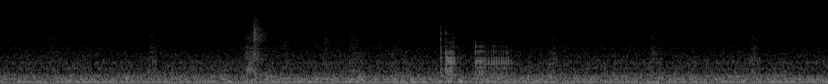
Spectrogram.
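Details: Casablanca Hampshire ceiling fan, about 2007–08 vintage, running in reverse, where it is louder: a steady low hum with a rough, gritty undertone and faint ticks. Blades are tight and no rubbing is seen; the grinding source is unclear.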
